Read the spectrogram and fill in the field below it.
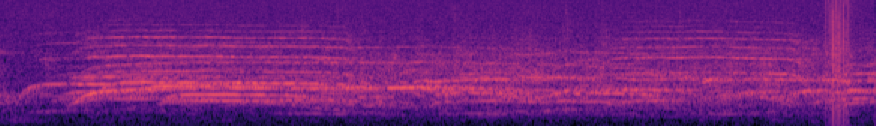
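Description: A wrestling crowd cheers and shouts in support of CIMA, a Japanese wrestler, with a sustained roar of many voices and rising whistles and yells that hold steady for several seconds before a sharp clap at the end.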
